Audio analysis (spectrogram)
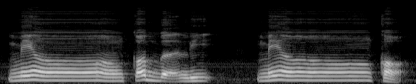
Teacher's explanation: menghadapi qaf eng dan juga ditebalkan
